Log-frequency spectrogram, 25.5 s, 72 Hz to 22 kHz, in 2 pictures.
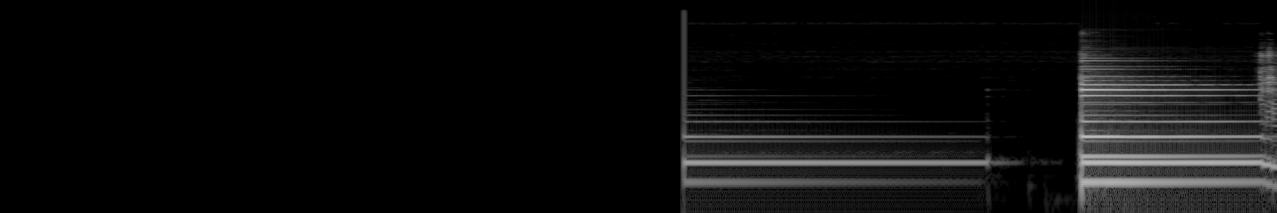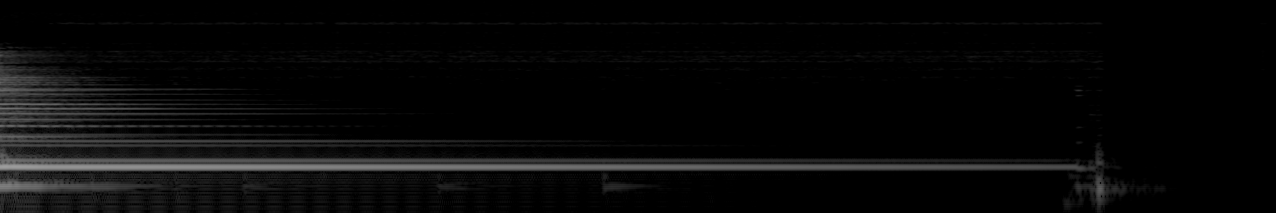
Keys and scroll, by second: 15.2 ctrl+t, 20.9 Escape, 22.6 Delete.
